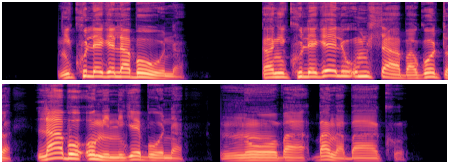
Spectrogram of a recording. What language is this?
North Ndebele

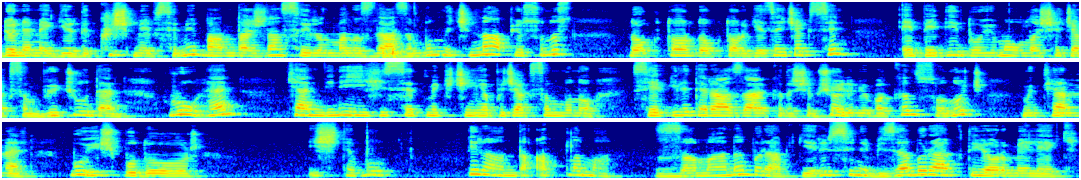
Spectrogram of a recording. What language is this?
Turkish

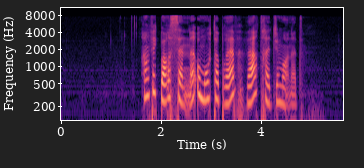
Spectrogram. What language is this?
Norwegian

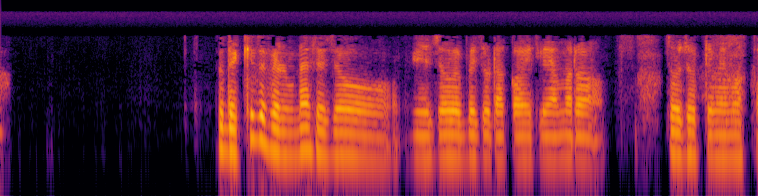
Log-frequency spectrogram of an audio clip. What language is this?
Odia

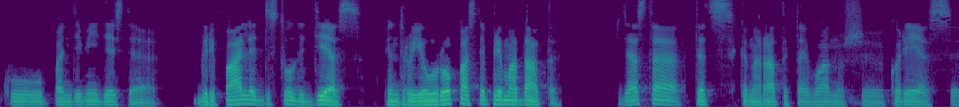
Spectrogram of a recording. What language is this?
Romanian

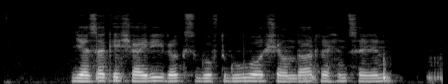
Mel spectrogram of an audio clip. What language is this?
Urdu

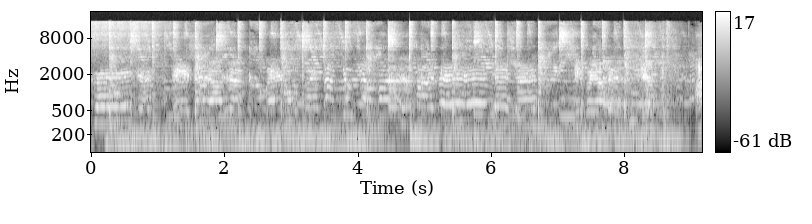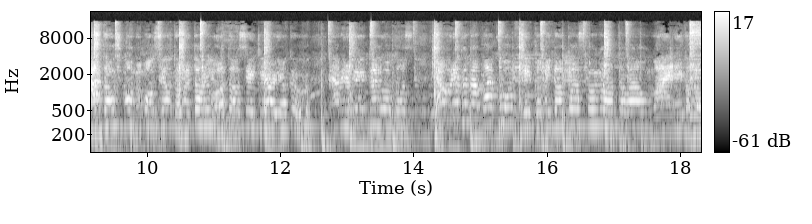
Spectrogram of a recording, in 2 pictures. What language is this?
Dutch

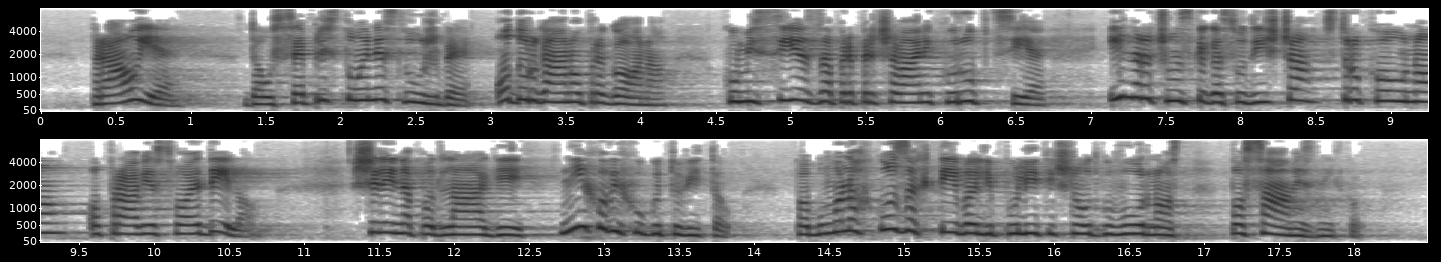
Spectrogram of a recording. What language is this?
Slovenian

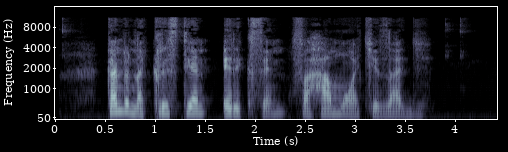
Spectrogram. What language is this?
Swahili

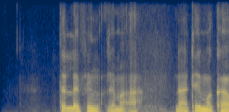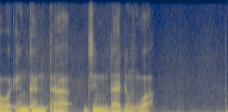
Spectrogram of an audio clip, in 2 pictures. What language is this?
Hausa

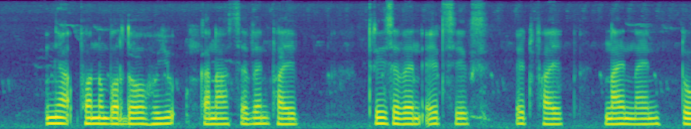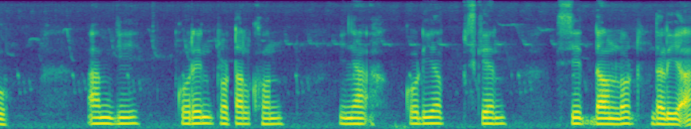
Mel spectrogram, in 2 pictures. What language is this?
Santali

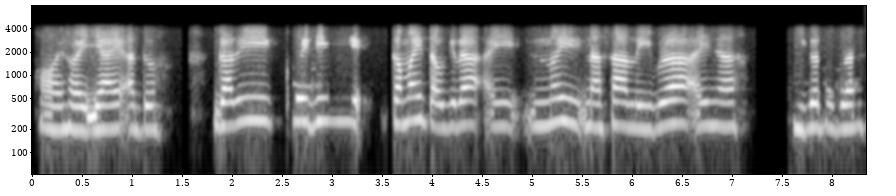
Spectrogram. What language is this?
Manipuri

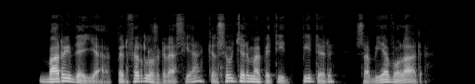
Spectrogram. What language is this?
Catalan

